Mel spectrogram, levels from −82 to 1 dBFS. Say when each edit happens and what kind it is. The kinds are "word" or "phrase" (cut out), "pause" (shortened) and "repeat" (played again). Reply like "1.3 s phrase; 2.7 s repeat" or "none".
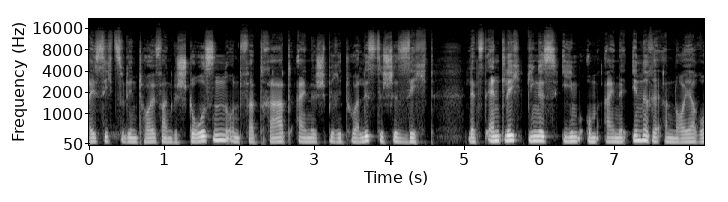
none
